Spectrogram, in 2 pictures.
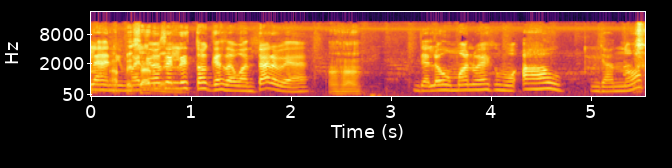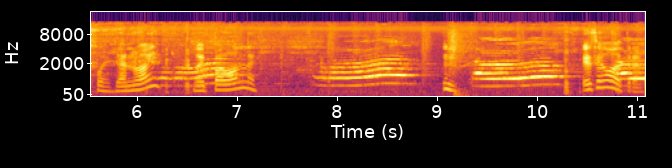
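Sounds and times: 
speech: 0.0 - 7.3, 9.0 - 9.7, 10.3 - 11.0
people laughing: 5.4 - 6.9
cat giving long drawn-out wailing meows: 7.8 - 11.0.

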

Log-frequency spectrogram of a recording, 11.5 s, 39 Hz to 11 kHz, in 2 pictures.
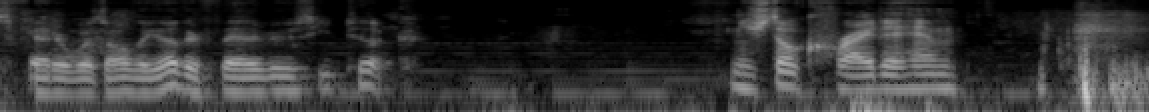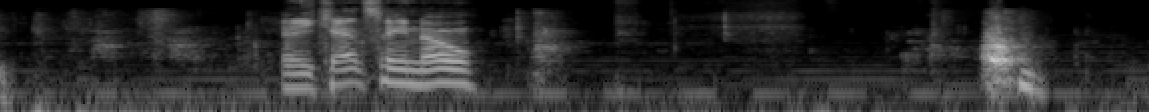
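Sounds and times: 
speech: 0.0 - 2.2, 3.6 - 5.8, 7.2 - 8.6, 10.6 - 11.0
dog barking: 6.2 - 6.9, 8.4 - 8.6, 10.3 - 11.0.

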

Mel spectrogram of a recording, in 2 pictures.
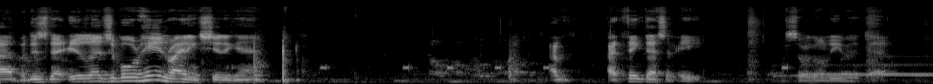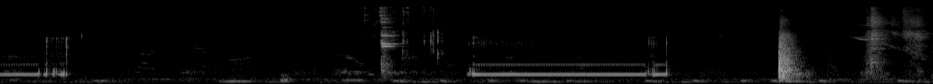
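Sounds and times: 
speech: 0.0 - 2.8, 5.5 - 9.0
telephone dialing tones: 7.8 - 10.0, 14.0 - 16.0.

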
